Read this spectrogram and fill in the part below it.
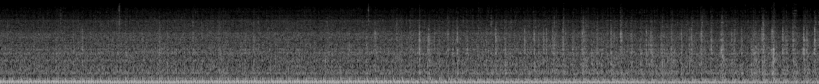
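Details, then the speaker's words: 1983 Kawasaki KZ750 Spectre four-cylinder, carbs just rebuilt and being tuned on the bike, adjusting carb number 2: low, slightly lumpy idle with uneven firing pulses; carb getting too much fuel from high fuel-feed pressure, running rich. "She's getting too much fuel. Because I got so much fuel pressure coming from the top feeding this, that's why we're pretty happy with that."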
